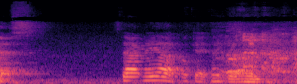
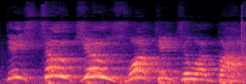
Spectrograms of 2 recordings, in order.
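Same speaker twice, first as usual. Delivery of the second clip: Gilbert Gottfried impression; 6 semitones higher than usual. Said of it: "Gilbert Gottfried, here we go".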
